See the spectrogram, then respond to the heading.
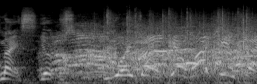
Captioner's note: audience cheers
